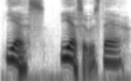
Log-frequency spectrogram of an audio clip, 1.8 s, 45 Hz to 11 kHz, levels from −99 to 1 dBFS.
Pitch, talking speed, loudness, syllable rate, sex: 175 Hz, 100 wpm, -20 LUFS, 4.1 syllables/s, female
